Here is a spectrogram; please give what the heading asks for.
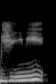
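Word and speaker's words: Geeni: There's one by a company called Genie. It's spelled weird, G-E-E-N-I. That's $15. And some of these switches only work with one brand, but some, like the Genie, work with Amazon or Google.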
